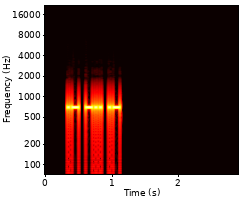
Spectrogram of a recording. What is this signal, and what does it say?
Morse code, heard as a keyed tone, about 34 wpm, 700 Hz. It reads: ADA
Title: All Cut Numbers - 3-Digit 35wpm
